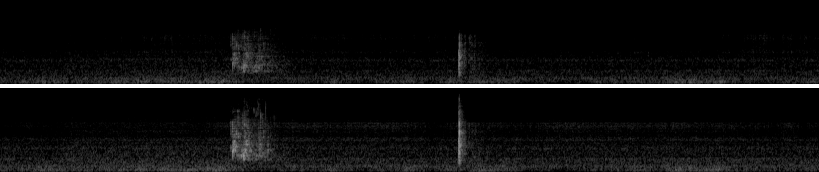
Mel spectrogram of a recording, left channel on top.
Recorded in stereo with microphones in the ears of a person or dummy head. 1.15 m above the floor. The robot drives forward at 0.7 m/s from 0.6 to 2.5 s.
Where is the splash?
50° right (ahead or behind), 2 m; by 2.8 s 45° right (ahead or behind), 2.5 m.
